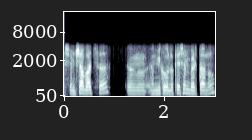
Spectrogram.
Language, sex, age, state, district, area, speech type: Telugu, male, 18-30, Telangana, Ranga Reddy, urban, conversation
